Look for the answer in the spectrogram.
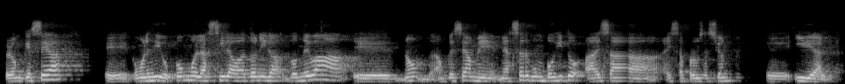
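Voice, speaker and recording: Guy lecturing coaches, fairly high voice, lots of ehs and restarts, roomy echo, kinda dull lo-fi sound. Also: normal speed, creaky, few pauses, darkish tone. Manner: hesitant, many fillers and restarts, checks in with "¿no?". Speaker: basketball coaching clinic instructor. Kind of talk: online lecture with screen sharing.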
